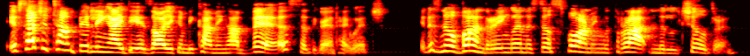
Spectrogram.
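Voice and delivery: commanding witch voice with a foreign lilt; Grand High Witch. Acted. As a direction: sneer it out as the head witch.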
